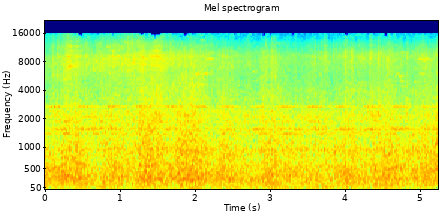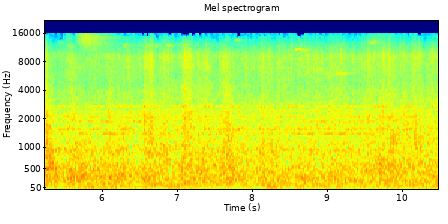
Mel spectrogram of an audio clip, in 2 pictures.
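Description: Double-stack container freight cars rolling past: steady wheel and rail noise with clicking over the rail joints and a faint, thin high squeal from the wheels.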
